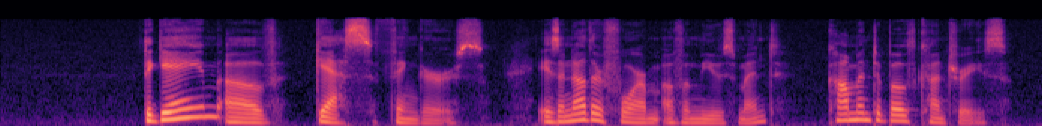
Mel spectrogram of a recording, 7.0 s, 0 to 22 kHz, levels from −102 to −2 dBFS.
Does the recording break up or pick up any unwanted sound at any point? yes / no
no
